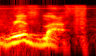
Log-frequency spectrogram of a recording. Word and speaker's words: RVMF: we used at cooper called rivmuf which is a corrupted pronunciation of an acronym rvmf which stands for rich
